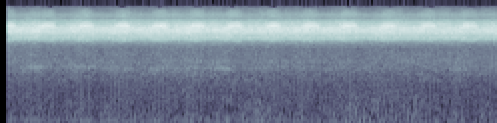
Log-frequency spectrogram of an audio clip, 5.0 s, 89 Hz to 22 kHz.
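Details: A Tibicen dealbatus cicada walking and calling in a tree at a Colorado rest area along I-70 at 7:44 p.m. on August 25, 2011, in wind before an oncoming storm; a steady, loud, high buzzing drone with gentle regular pulsing throughout.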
